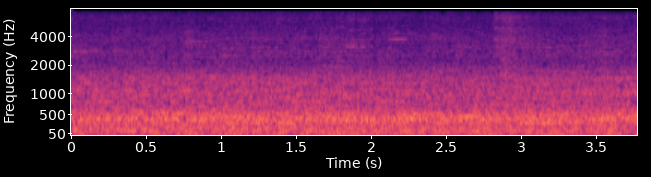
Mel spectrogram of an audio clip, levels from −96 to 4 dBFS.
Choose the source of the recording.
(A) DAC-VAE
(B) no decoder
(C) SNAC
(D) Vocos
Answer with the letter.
B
